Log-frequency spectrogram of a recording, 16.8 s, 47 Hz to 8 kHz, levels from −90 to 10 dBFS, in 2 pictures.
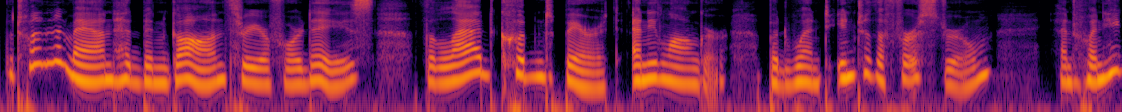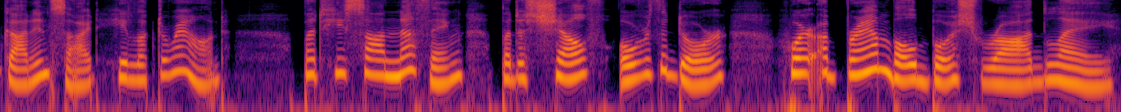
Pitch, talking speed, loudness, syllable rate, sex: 215 Hz, 170 wpm, -20 LUFS, 4.2 syllables/s, female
